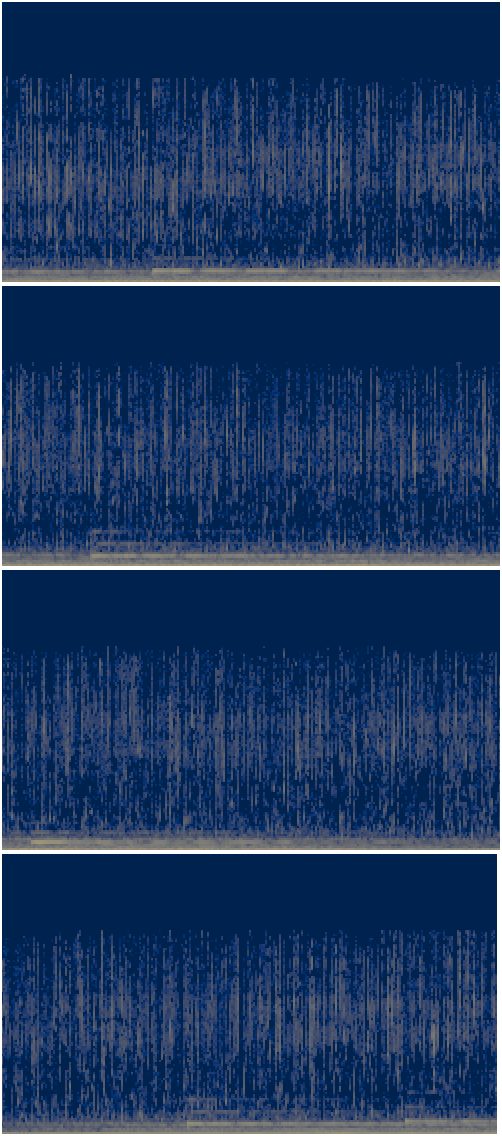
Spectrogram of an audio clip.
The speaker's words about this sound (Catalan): Us assenteu al costat de la font i Maria Magdalena et proposa que escoltis el so de l'aigua.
